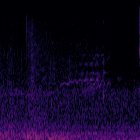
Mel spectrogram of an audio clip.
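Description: Cavalry horses neigh in the video game Empire Total War, a faint whinny rising over a low rumbling battle din, with a soft patter of hooves.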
